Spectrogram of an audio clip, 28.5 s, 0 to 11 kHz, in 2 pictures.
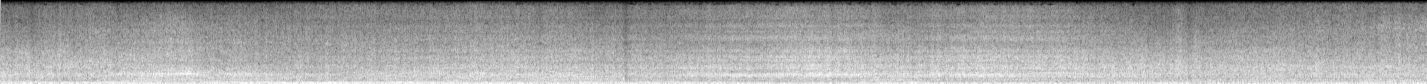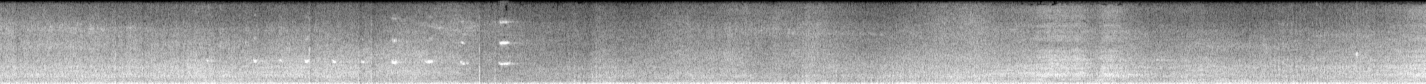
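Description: Suzuki Raider 150 Fi motorcycle's single-cylinder four-stroke engine running under way, its pitch rising and falling with the throttle, over steady road and wind noise. A quick run of short high chirps comes about two-thirds of the way through.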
